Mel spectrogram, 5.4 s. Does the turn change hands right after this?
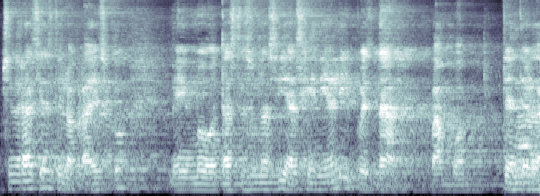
Yes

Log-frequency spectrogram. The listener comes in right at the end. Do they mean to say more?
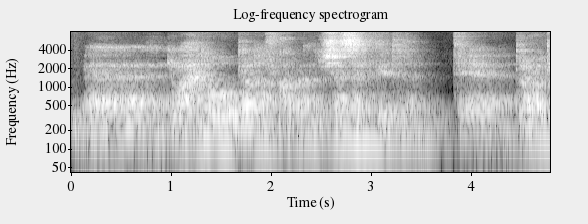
Yes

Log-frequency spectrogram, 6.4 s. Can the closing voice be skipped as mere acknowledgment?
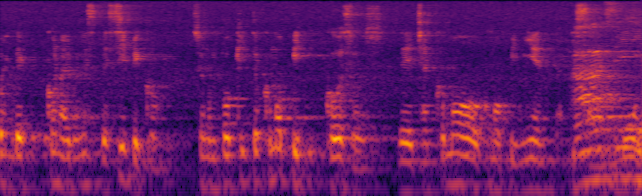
No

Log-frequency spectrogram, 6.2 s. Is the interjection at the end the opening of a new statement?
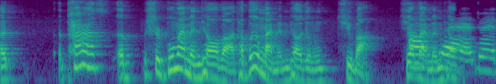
Yes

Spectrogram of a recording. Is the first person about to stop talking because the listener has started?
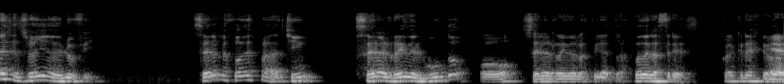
Yes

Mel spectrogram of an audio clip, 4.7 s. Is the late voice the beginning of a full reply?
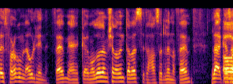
Yes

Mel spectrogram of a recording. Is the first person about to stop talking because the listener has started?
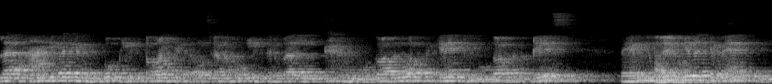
No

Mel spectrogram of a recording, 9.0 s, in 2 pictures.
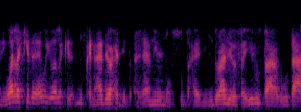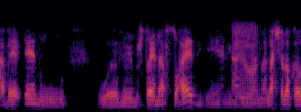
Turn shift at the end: No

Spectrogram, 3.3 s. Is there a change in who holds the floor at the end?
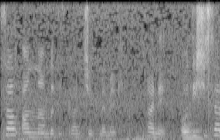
No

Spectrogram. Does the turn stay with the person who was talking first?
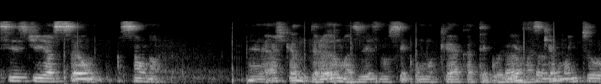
Yes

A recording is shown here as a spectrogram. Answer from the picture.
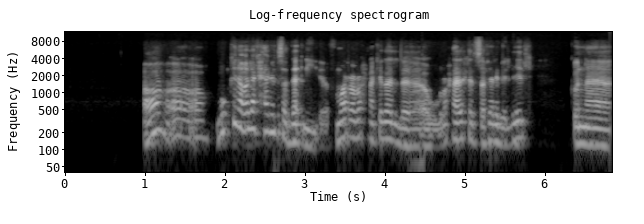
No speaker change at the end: Yes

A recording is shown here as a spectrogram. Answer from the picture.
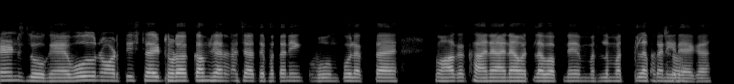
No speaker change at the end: Yes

